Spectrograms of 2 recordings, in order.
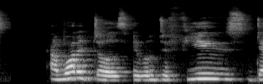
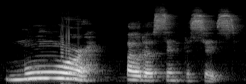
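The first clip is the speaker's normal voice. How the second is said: "more" drawn out long and loud; stress on "more"; 5 dB louder, slower than usual. Real, not acted. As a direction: lean hard on "more", stretching it out before "photosynthesis". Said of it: "I'm emphasizing the word more".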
